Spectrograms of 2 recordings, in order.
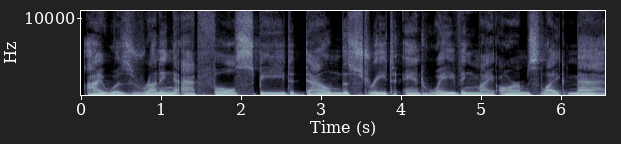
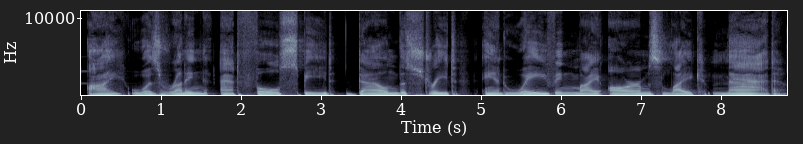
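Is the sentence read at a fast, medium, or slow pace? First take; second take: medium; slow. First: The sentence is read at a medium pace. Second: The sentence is read at a slow pace. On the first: "Again, at a medium speed" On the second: "Slow read, say with me"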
